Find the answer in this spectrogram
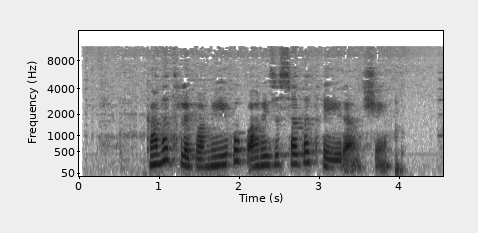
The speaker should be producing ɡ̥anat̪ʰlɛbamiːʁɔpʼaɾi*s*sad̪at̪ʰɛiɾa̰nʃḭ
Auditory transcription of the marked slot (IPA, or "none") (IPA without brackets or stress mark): z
